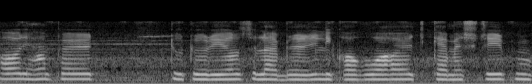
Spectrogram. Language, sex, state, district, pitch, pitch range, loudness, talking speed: Hindi, female, Uttar Pradesh, Gorakhpur, 235 Hz, 230-245 Hz, -22 LUFS, 115 wpm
